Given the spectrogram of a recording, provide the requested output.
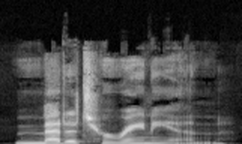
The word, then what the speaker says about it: Mediterranean: Mediterranean Common mispronunciation: Med-it-er-a-ne-an Correct pronunciation: Med-i-ter-ra-ne-an Six syllables with the stress on the fourth.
